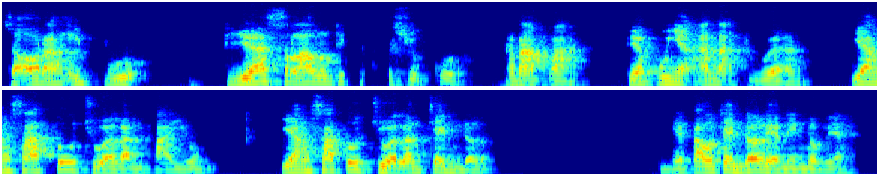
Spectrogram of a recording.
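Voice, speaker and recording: A man with a fairly high voice tells a story on a church talk show. He is animated and acts out the voices of the people in his story. The recording sounds dull and lo-fi. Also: unhurried.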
